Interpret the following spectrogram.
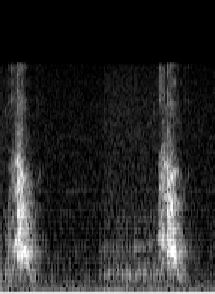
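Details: A female bulldog named Betty demands dinner at mealtime on a Sunday indoors; two sharp barks about two seconds apart, with a soft human voice murmuring between them.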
